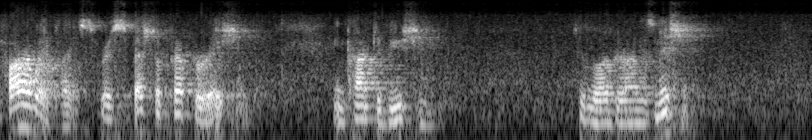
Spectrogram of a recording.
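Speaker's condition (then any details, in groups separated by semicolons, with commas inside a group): No condition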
